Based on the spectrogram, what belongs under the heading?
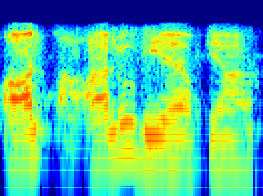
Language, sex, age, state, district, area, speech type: Urdu, male, 45-60, Bihar, Saharsa, rural, conversation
